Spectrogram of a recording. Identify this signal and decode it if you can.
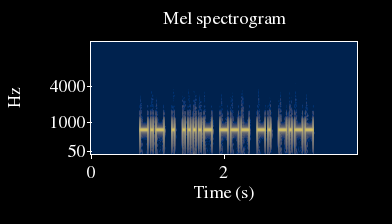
Morse code, heard as a keyed tone, about 37 wpm, 700 Hz. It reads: KE4ONY
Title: Speed Racing - USA 2x3 Call Signs 30wpm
